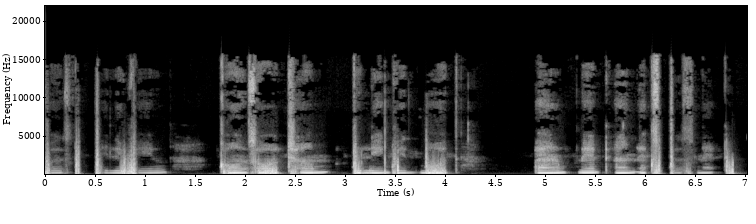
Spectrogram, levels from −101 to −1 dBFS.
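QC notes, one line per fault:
No faults found on this speech clip; nothing to flag.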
